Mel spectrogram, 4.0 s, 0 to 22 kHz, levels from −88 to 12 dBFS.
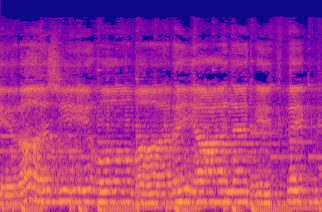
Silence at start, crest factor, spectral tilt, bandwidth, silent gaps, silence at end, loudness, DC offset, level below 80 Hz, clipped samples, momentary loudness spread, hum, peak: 0 s; 14 dB; -4.5 dB/octave; 16 kHz; none; 0 s; -15 LUFS; 0.1%; -28 dBFS; under 0.1%; 4 LU; none; 0 dBFS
